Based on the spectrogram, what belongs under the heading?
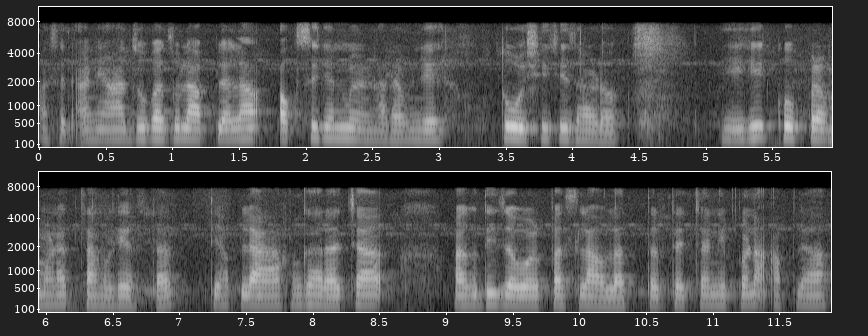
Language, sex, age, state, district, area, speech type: Marathi, female, 30-45, Maharashtra, Ratnagiri, rural, spontaneous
